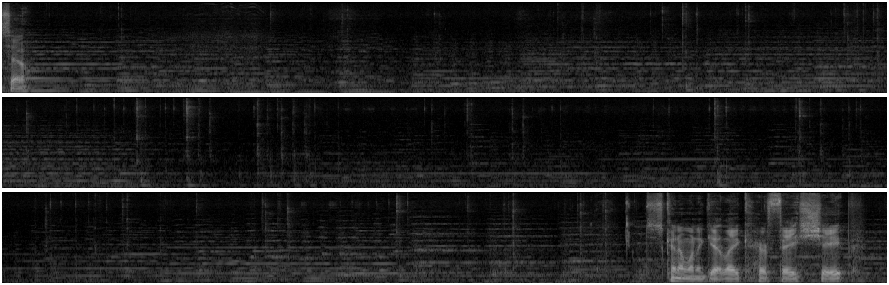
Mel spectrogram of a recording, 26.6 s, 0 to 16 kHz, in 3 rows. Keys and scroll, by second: 4.3 s, 5.5 s, 5.9 1, 8.4 s, 9.0 1, 10.9-12.3 typing, 14.0 1, 17.4 s, 18.1 1, 20.3 s, 20.5 1, 22.8 5, 23.4 s, 23.7 5, 25.8-26.5 typing.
